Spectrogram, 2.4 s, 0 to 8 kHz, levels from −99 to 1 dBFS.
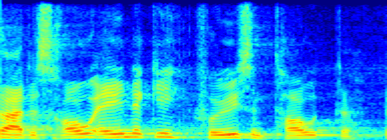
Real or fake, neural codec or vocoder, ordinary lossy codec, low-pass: real; none; none; none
